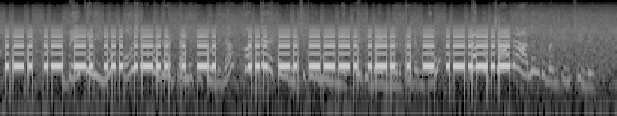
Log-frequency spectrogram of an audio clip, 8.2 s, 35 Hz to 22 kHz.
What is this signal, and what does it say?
Morse code (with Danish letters), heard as a keyed tone, hand-sent with a paddle, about 23 wpm, 560 Hz, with speech in Telugu. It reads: RANSLEN SNØRET.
